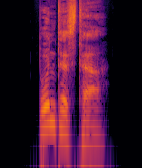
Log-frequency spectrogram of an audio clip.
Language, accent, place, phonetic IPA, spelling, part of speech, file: German, Germany, Berlin, [ˈbʊntəstɐ], buntester, adjective, De-buntester.ogg
- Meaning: inflection of bunt: 1. strong/mixed nominative masculine singular superlative degree 2. strong genitive/dative feminine singular superlative degree 3. strong genitive plural superlative degree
